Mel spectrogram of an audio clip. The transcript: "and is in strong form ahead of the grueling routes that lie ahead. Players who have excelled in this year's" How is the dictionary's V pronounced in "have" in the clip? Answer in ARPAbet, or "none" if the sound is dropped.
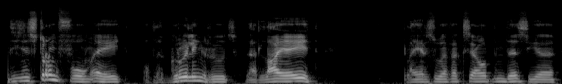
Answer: F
